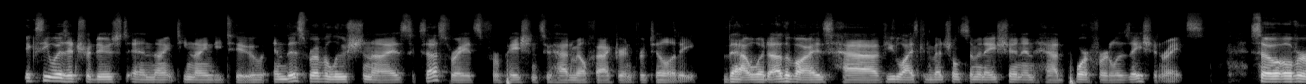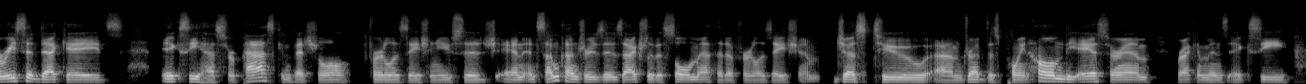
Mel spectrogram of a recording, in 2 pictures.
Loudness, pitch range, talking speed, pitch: -22 LUFS, 105-120 Hz, 140 wpm, 110 Hz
